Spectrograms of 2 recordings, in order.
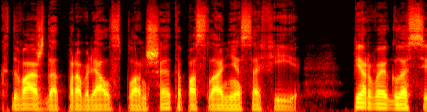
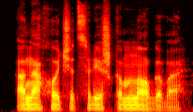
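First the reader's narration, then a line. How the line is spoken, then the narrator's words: Flat expressionless voice. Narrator (Russian): ответил он безликим тоном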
